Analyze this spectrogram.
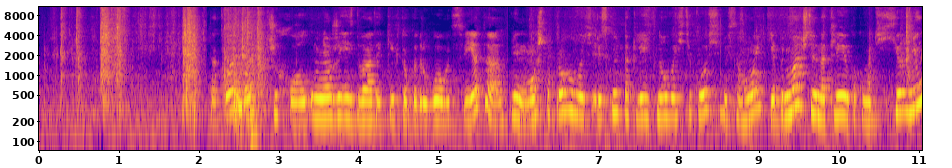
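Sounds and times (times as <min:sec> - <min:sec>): packaging tearing and crinkling: 0:00.1 - 0:02.1.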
